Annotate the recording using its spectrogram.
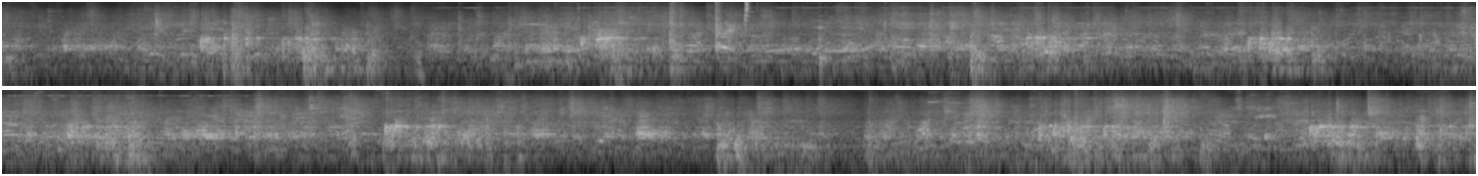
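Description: Pins crash and clatter as balls strike them.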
